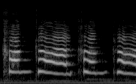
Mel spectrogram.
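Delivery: high, loud mocking chant of the word; mocking yell. The crowd taunting the clankers, high loud jeer. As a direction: belt it out high and jeering. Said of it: "they were like".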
